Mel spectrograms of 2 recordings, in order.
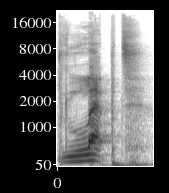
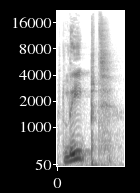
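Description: First: Leapt with a short e, as "lept", loud; short-vowel leapt. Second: Leaped with a long ee, as "leept", questioning; long-vowel leaped. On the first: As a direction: try out "leapt" to rhyme with kept. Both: Real, not acted. Weighing two forms of the word.

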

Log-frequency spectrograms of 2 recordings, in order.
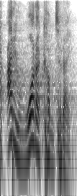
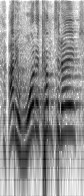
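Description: First: Said in the usual way. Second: "wanna" pushed up high and loud; high loud complaint. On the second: Retold or imitated. Worshipper complaining to God, raised high and loud. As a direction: vent it louder. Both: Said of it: "you're like".

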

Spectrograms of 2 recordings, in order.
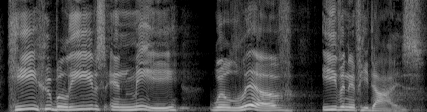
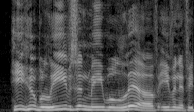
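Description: First: Very slow, weighty reading of the verse; slow scripture read; slow solemn reading. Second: Said in the usual way. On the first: Shown as a demonstration. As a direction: let each word sink in. Reading the verse slowly first.

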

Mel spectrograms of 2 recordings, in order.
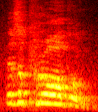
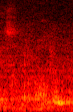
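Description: First: Loud, firm admission; acted blunt confession; reluctant announcement. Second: Barely voiced, taken-aback question; acted hushed disbelief; hushed echo. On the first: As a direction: own up to it out loud. Woman admits problem to king. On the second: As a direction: echo it almost in a whisper. King echoes her, taken aback.

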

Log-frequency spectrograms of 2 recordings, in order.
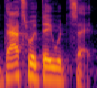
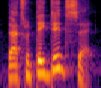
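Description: First: Said in the usual way. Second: "did" hit hard, pitch falling after it; stress on did. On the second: Shown as a demonstration. Insisting to viewers that critics really said it, stress on "did". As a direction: lean on the word "did" to insist it really happened.

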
